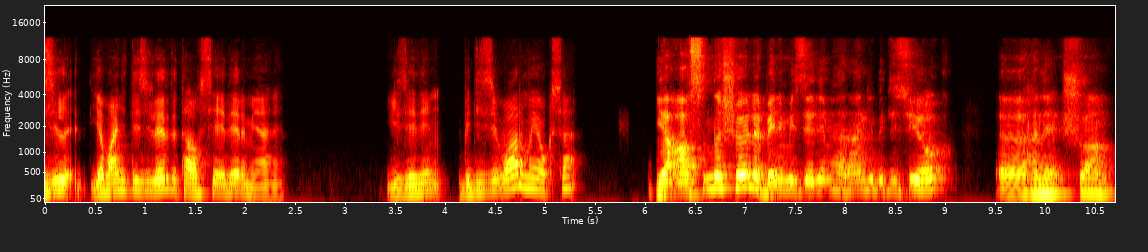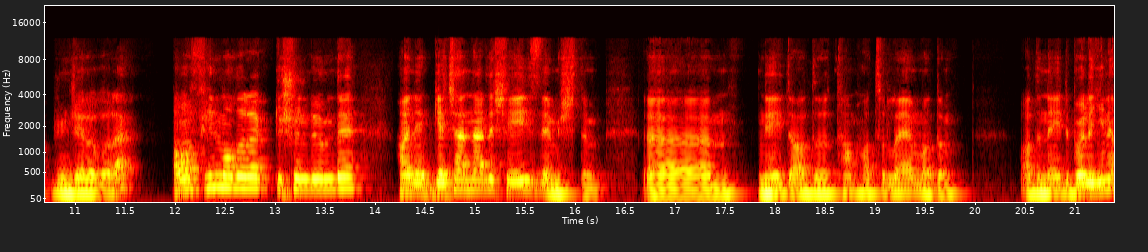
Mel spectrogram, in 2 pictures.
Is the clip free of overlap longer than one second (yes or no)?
yes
